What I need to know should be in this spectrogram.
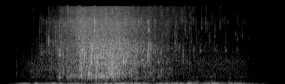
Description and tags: Water, Pouring, A
Raw audio of a tub of icy water being poured onto snow-laden concrete. I had carved out a giant ice chunk from the tub and needed to be rid of the watery remains within. The recorder was about half a meter from the splash.
An example of how you might credit is by putting this in the description/credits:
The sound was recorded using a "Zoom H6 (XY) recorder" on 1st March 2018.
Bucket, Pour, Pouring, Splash, Tub, Water, Wet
